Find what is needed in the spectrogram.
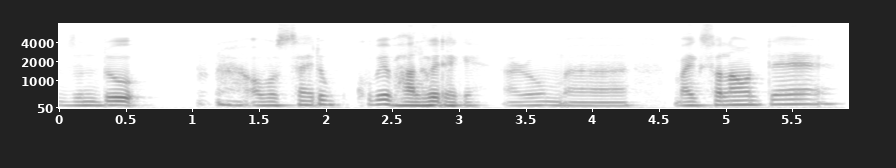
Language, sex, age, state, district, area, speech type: Assamese, male, 18-30, Assam, Biswanath, rural, spontaneous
